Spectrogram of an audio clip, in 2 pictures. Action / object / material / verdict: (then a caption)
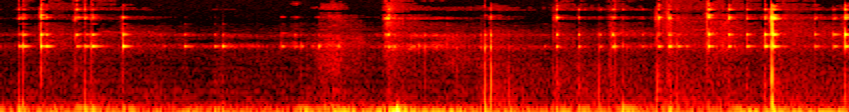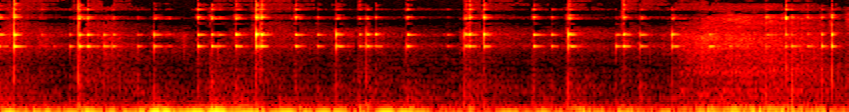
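tap / glass bottle / glass / none. An upright, hollow amber glass wine bottle is tapped repeatedly with short fingernails and fingertips. The result is a steady run of quick, bright glassy clicks and clinks, each dying away almost at once, over a soft low rumble.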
